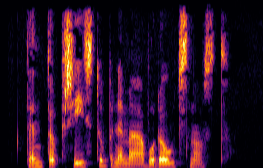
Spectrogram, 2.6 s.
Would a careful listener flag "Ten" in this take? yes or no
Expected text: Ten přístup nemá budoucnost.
yes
